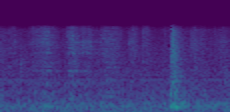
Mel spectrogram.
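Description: Rope rubbing and sliding against itself and the object as it is wrapped around and drawn through to form a half hitch, with one brief louder rustle near the end.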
